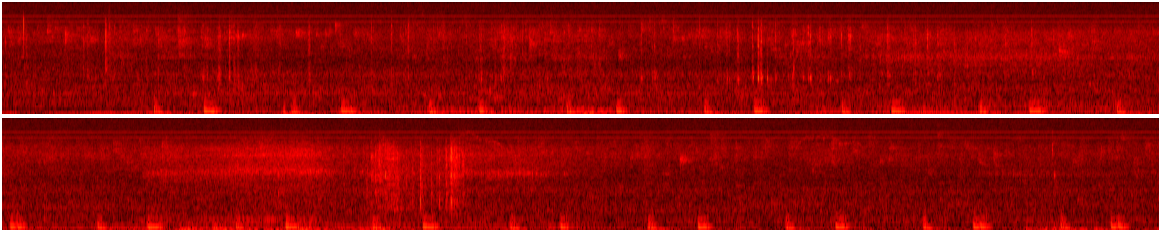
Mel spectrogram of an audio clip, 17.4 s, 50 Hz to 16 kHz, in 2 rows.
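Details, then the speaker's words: Physiological splitting of the second heart sound on inspiration; regular heart sounds at about 58 beats a minute, the pulmonary component forming the second part of the split. "muy bien ese es el desdoblamiento del segundo ruido cardiaco el desdoblamiento fisiológico durante la inspiración"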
